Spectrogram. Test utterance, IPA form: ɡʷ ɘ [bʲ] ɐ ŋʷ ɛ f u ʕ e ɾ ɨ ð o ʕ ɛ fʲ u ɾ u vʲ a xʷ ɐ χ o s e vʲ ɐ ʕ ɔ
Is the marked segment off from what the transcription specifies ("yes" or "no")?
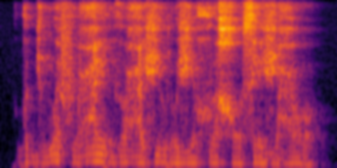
no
